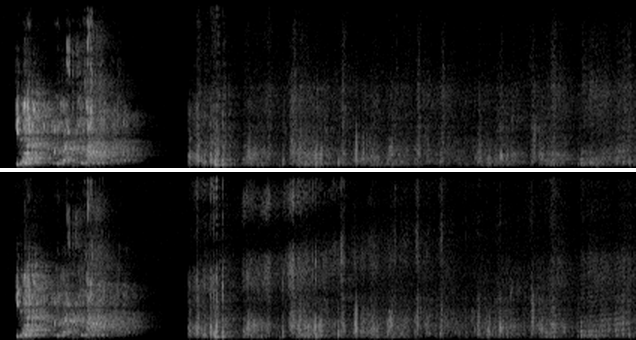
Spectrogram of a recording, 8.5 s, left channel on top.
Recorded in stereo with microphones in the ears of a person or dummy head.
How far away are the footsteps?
About 1.9 m.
